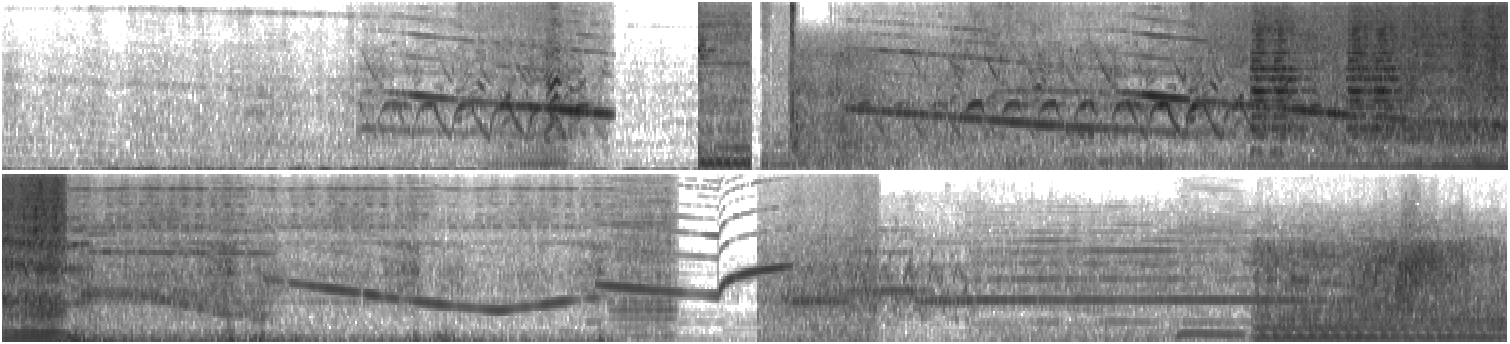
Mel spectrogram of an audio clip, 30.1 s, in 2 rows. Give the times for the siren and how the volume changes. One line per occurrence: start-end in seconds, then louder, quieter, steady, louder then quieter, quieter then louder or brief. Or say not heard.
3.5-6.2 brief
8.3-30.0 quieter.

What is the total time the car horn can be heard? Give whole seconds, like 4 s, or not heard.
4 s.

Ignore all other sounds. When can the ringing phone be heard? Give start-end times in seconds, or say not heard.
26.8-27.5.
